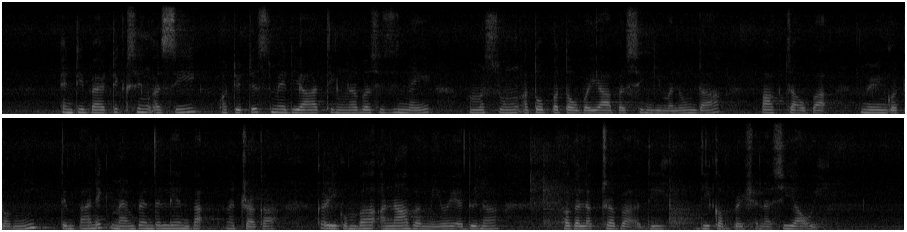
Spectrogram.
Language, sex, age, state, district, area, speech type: Manipuri, female, 18-30, Manipur, Bishnupur, rural, read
